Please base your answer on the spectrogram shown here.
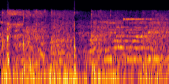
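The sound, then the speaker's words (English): A basketball is dribbled on the court during a women's game, a few sharp bounce thuds rising over a loud, steady background with voices. “She'll dribble out to the top of the key. She'll dribble in”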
